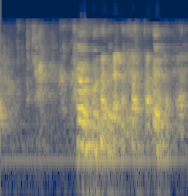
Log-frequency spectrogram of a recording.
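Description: Indistinct speech from people in a room, louder from about a second in.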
